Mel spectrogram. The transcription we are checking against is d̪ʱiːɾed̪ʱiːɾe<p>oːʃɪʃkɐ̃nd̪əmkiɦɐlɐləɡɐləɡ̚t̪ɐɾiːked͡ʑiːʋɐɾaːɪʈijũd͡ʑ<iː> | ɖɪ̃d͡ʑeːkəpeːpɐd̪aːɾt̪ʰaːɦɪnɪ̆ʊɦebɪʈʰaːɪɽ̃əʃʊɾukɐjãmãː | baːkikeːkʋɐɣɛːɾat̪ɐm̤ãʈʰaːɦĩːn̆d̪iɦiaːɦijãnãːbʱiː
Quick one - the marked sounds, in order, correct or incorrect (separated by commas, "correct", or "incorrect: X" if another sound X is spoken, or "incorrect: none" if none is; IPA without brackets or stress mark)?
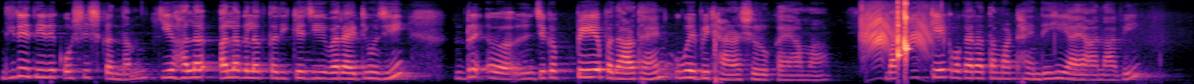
incorrect: k, correct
